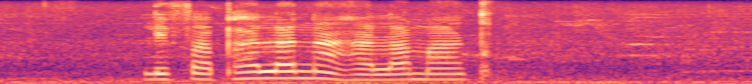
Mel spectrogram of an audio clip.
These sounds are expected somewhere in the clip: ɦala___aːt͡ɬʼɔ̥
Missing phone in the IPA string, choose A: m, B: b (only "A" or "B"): A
